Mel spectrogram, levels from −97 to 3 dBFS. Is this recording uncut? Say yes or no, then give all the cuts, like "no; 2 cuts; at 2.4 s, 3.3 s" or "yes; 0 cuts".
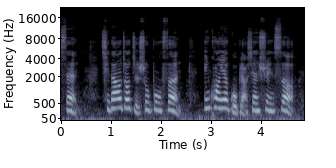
yes; 0 cuts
